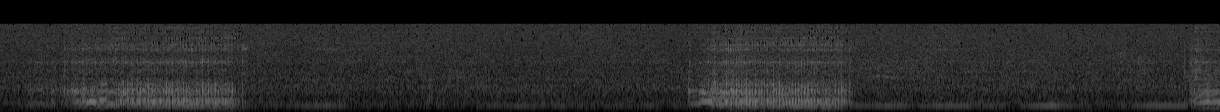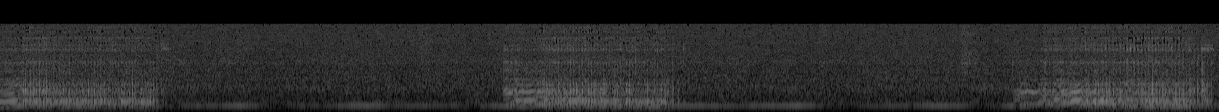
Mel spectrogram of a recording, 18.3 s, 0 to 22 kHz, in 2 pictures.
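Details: A 6-month-old bulldog snores loudly and rhythmically while sleeping, about 16 rattling snores a minute over a steady background hum; it snores about five times a day.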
